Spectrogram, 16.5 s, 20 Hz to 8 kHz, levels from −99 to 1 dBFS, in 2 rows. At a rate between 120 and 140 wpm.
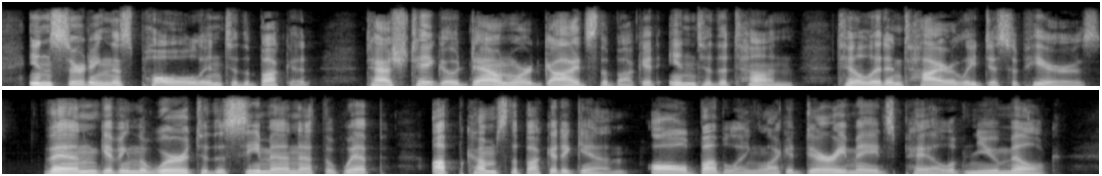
No: average, 155 wpm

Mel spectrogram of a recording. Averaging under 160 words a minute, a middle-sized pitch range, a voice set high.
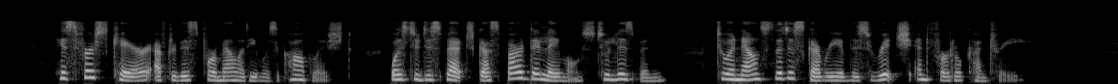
Yes: average, 140 wpm; average, 4.3 semitones; high, 200 Hz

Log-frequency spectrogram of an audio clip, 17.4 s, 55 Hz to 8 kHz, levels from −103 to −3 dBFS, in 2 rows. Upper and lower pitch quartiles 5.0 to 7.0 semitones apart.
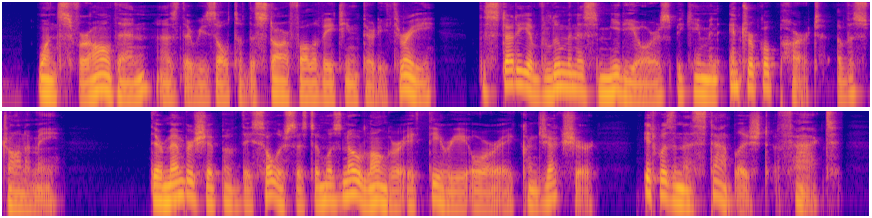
Yes: wide, 5.6 semitones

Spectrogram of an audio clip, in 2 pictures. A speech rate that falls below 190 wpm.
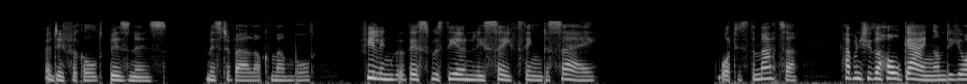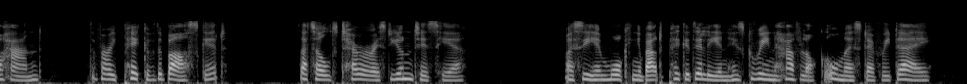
Yes: average, 165 wpm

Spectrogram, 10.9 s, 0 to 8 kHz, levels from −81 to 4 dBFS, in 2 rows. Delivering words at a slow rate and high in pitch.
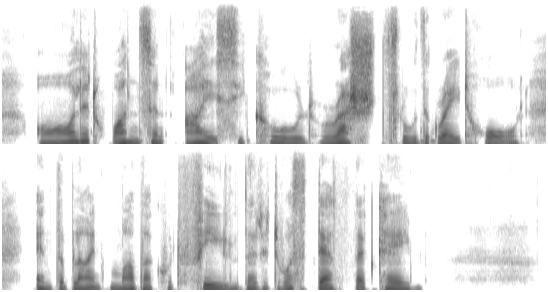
No: slow, 125 wpm; low, 135 Hz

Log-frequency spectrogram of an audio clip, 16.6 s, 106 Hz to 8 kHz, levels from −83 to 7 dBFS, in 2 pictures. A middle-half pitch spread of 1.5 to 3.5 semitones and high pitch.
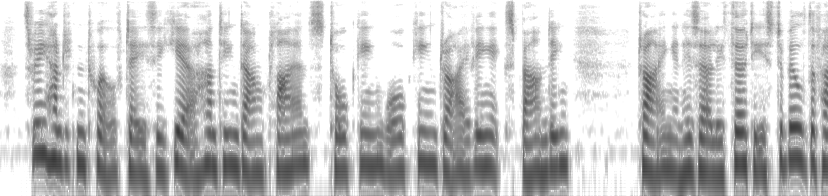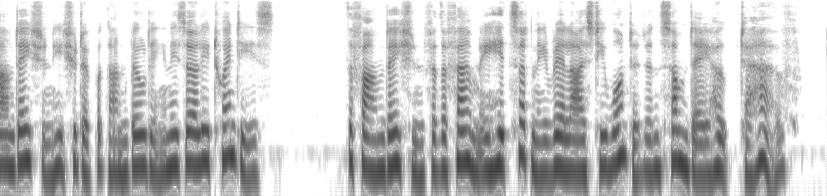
Yes: average, 2.8 semitones; high, 195 Hz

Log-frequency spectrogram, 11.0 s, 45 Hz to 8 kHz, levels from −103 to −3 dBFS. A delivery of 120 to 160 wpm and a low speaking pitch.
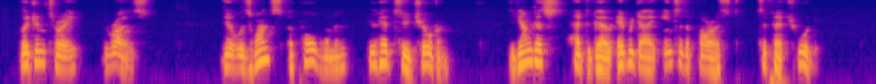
No: average, 150 wpm; medium, 150 Hz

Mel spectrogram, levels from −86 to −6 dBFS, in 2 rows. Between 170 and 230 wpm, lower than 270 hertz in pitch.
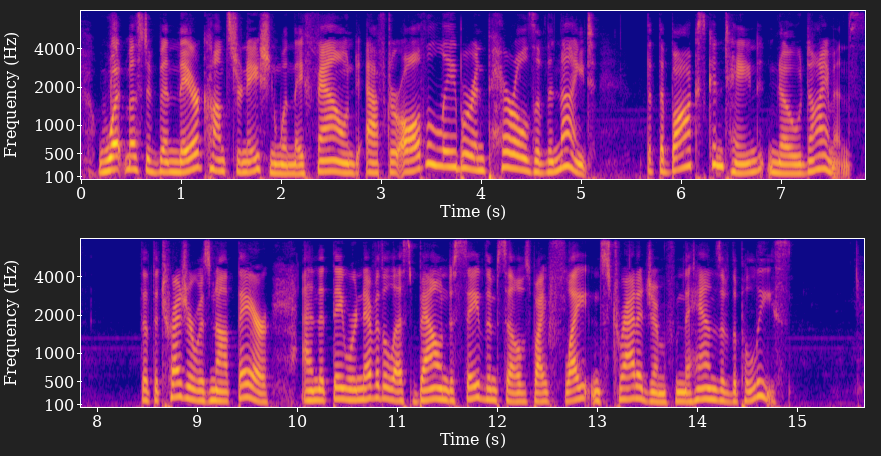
Yes: average, 190 wpm; medium, 185 Hz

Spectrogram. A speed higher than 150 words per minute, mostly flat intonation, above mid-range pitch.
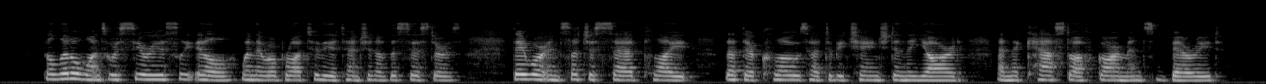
Yes: average, 185 wpm; narrow, 1.9 semitones; high, 200 Hz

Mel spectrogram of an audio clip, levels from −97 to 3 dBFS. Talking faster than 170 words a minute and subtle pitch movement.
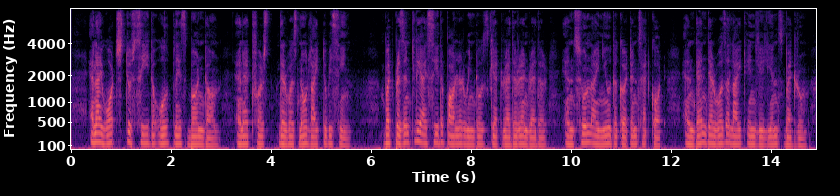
Yes: average, 195 wpm; narrow, 2.0 semitones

